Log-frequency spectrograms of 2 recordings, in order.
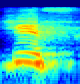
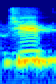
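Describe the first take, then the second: First: The word ends with an f sound. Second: The word ends with a p sound. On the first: The speaker calls it right. "এটা কিন্তু ফ উচ্চারিত হবে" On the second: The speaker calls it wrong. "চিপ না। চিপ হয়ে গেলে সস্তা হয়ে যাবে"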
